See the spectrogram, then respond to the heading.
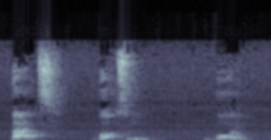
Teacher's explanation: the sound is produced with the two lips therefore it is voiced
